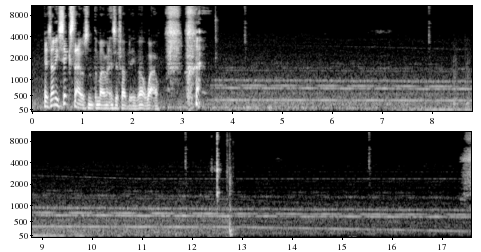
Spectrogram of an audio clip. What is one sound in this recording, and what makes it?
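An electric train's motor hums steadily and slowly drops in pitch.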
